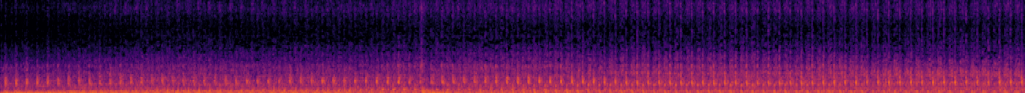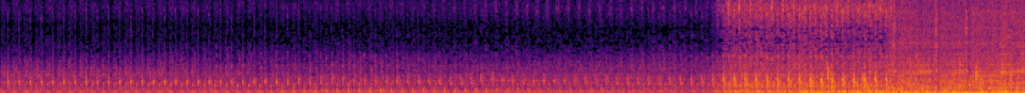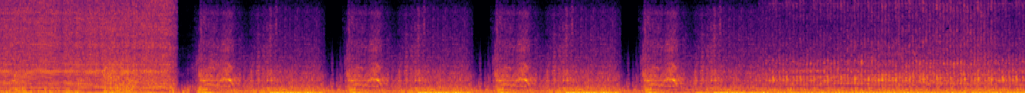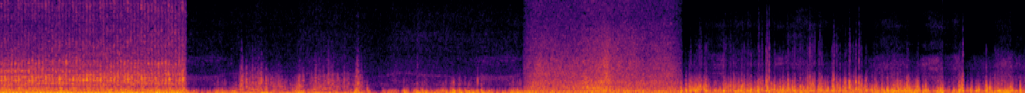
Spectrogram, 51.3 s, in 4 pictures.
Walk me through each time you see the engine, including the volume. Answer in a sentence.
The engine can be heard from 0.0 to 40.8 s, getting louder.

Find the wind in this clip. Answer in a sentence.
You can hear the wind from 22.8 to 51.2 s.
